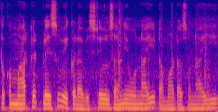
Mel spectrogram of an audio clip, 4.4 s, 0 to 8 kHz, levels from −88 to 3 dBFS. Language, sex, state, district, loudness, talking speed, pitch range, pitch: Telugu, male, Andhra Pradesh, Visakhapatnam, -26 LUFS, 135 wpm, 105-120 Hz, 115 Hz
